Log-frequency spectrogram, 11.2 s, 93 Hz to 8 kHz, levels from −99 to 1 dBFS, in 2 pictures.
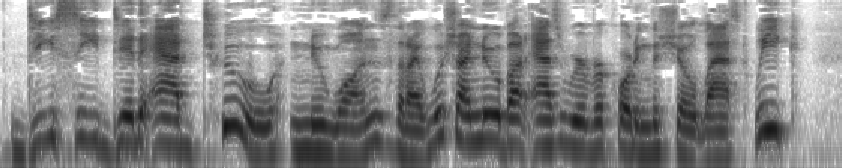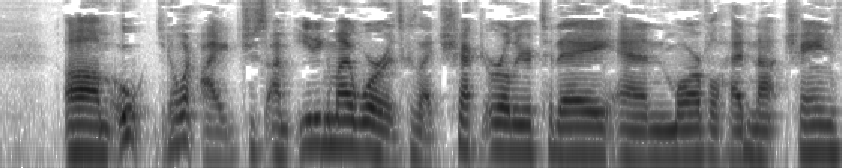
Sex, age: male, 20-39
